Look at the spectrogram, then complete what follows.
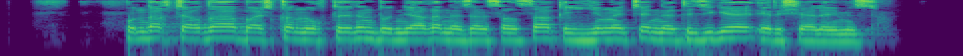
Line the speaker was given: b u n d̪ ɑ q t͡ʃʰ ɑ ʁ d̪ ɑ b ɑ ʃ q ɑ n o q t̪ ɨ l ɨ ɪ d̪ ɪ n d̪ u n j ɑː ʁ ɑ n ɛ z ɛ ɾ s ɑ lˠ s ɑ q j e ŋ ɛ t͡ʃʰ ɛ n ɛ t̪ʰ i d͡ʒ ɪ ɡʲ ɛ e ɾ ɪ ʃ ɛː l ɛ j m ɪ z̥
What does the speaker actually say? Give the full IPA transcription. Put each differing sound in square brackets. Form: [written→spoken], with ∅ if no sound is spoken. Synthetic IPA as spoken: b u n d̪ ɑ q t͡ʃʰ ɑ ʁ d̪ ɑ b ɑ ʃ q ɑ n o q t̪ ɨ l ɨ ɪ d̪ ɪ n d̪ u n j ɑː ʁ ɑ n ɛ z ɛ ɾ s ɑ lˠ s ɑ q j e ŋ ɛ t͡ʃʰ ɛ n ɛ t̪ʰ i d͡ʒ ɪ ɡʲ ɛ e ɾ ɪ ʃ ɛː l ɛ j m ɪ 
